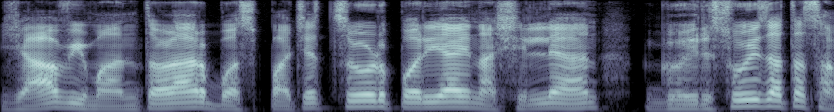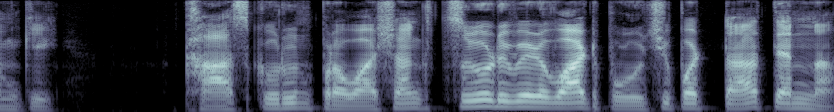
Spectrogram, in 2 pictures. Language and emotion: Goan Konkani, disgusted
